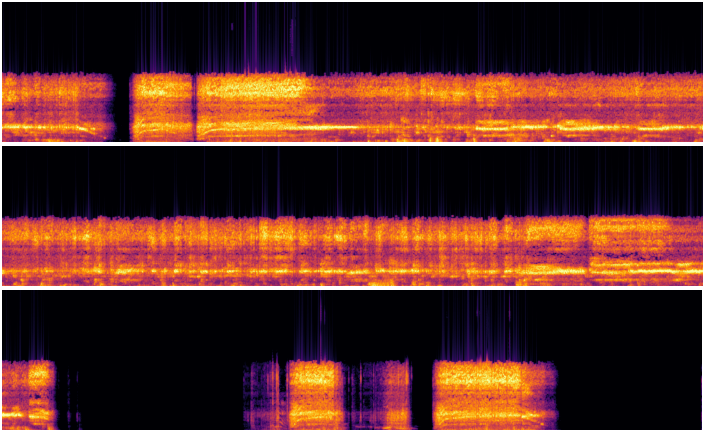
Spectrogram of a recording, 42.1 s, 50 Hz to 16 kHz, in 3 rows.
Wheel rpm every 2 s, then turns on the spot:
180, 80, 200, 230, 230, 230, 230, 230, 240, 230, 230, 230, 220, 230, 90, 0, 20, 50, 130, 50, 10.
28-30 34-36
